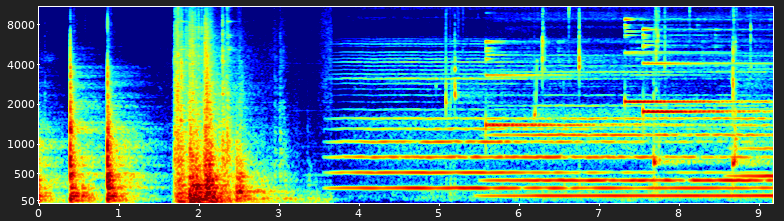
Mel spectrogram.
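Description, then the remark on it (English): A few sharp knocks on a wooden door ring out, a couple of single raps followed by a quick flurry, as Pratikami, Duryodhana's attendant, knocks on Draupadi's room door in the palace's inner quarters, then soft sustained musical tones take over. “He walked up to Draupadi's room and knocked on the door.”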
